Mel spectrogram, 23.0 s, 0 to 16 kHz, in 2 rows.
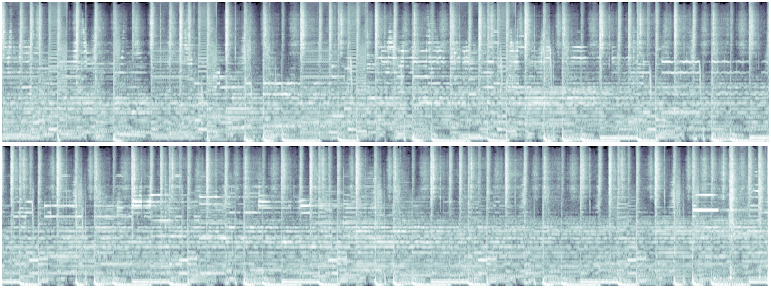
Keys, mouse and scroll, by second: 1.7-2.7 drag, 2.8 s, 7.6 click, 8.3 click, 8.8-9.9 drag, 10.1 s, 14.4-14.8 scroll up 1, 14.8 click, 15.3 s, 19.0 click, 19.6 s, 22.0 click, 22.5 s.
